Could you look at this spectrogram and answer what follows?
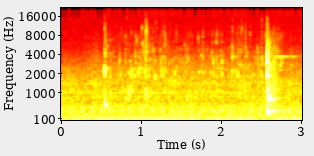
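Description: Water is poured into a pot of avocado dye material: a faint, steady trickle with two brief splashes, one early and a sharper one near the end.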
